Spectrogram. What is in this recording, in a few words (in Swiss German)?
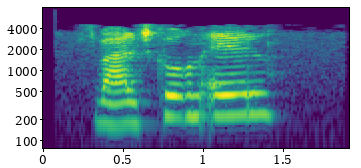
"walschkorneel", alsace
